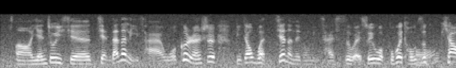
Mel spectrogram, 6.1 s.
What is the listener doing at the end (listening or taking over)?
listening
